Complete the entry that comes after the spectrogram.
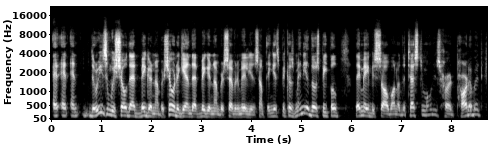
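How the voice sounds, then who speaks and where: A man at a medium pitch, very fast pace and very wide pitch swings. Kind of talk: TV talk show interview.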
